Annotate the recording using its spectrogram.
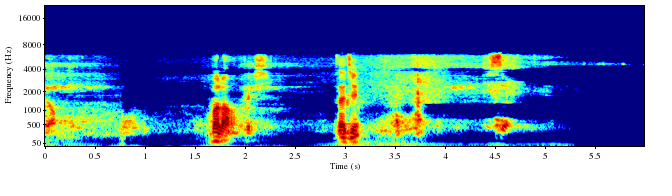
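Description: A man speaks softly and calmly nearby.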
